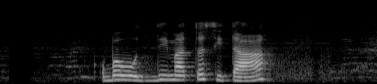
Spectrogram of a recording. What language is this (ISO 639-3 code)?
sin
